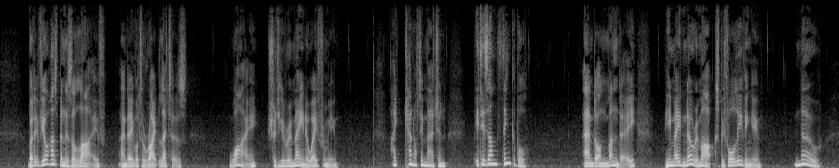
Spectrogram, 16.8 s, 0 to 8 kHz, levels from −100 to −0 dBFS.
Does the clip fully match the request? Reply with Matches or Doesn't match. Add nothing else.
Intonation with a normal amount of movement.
Doesn't match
